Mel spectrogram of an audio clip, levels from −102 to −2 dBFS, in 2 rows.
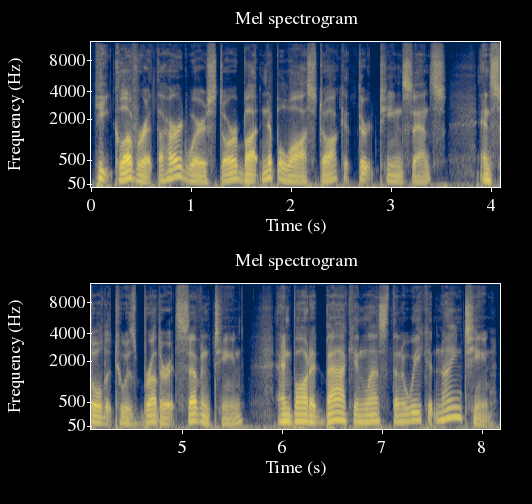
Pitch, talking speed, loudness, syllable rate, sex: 110 Hz, 225 wpm, -21 LUFS, 5.9 syllables/s, male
